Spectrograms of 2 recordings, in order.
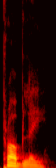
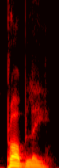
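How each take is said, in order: First: The word is said with two syllables. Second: The word is said with two syllables.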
